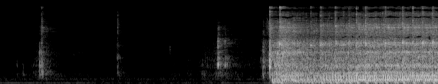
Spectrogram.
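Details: 2010 Husqvarna 455 Rancher chainsaw, chain brake broken and removed, saved from scrap pile: a few starter pulls, then catches and holds a strong, even two-stroke scream without stumbling; normal running, a good runner.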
